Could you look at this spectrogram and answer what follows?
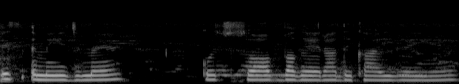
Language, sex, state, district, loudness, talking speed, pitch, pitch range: Hindi, female, Bihar, Saharsa, -32 LUFS, 130 wpm, 205 Hz, 200-215 Hz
